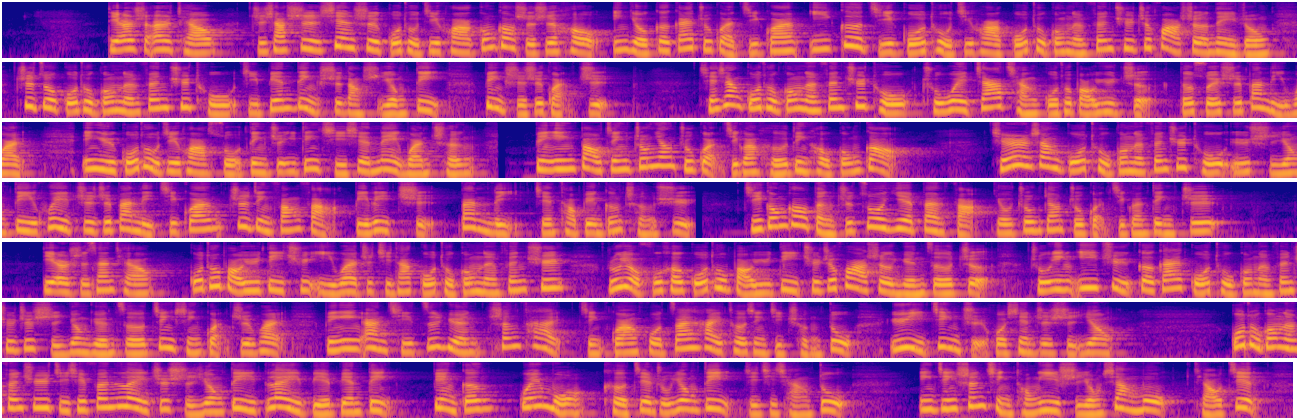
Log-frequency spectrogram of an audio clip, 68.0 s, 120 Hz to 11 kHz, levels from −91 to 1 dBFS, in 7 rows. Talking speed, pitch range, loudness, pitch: 270 characters per minute, 190-260 Hz, -21 LUFS, 220 Hz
